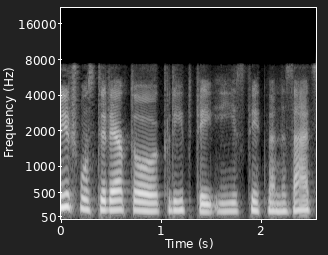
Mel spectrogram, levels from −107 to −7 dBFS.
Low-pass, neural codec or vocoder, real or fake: 7.2 kHz; codec, 16 kHz, 0.5 kbps, FunCodec, trained on Chinese and English, 25 frames a second; fake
